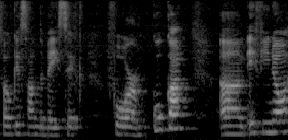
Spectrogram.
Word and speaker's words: kuka: Be careful with the singular K in this word.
